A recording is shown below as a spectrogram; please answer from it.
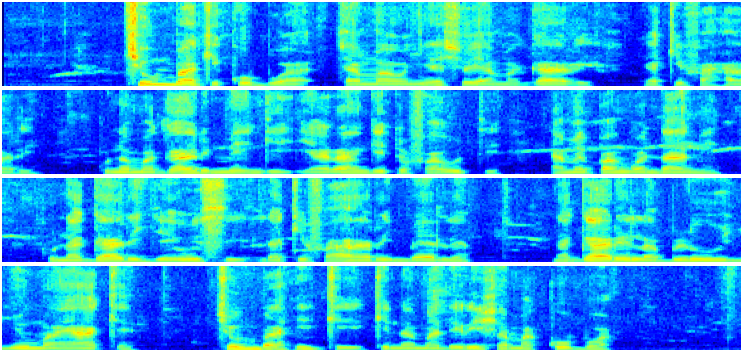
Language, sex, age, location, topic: Swahili, male, 25-35, Kisumu, finance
